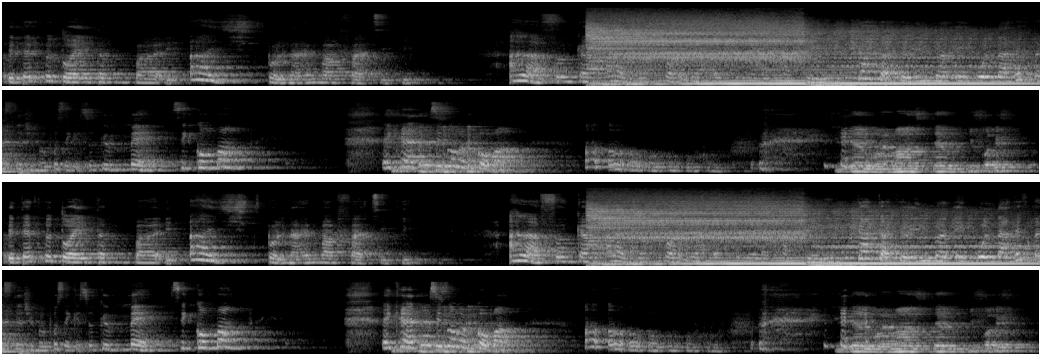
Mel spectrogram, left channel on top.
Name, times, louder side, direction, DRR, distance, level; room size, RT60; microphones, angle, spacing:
voice 1, 0.0-4.1 5.1-12.8 13.8-15.5 16.2-18.9, right 2 dB, 80° right, 3 dB, 0.8 m, -25 dB
sound 1, 5.8-10.6, equal, 20° left, 1.2 m, -20 dB
voice 2, 14.3-15.1 18.7-20.4, equal, 50° left, -4 dB, 1.1 m, -25 dB
10.5 x 4.9 x 4.0 m, 1.2 s
head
